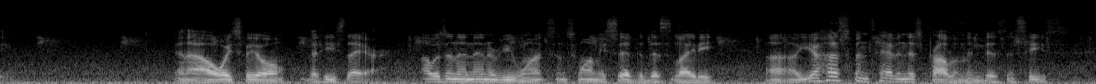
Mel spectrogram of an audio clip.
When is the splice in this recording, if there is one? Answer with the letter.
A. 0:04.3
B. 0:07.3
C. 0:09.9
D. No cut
A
